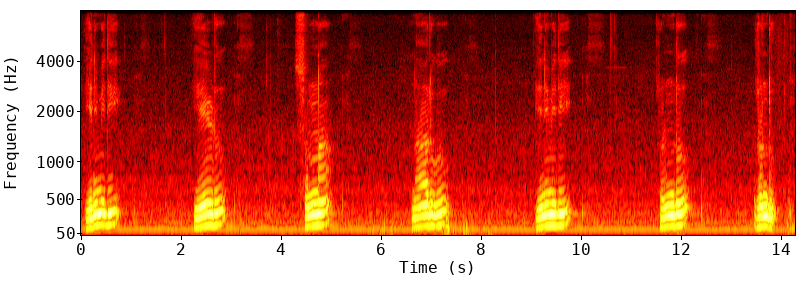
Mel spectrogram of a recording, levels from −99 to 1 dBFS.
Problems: none marked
